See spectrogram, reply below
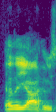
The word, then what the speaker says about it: Eliyahu: And he had teamed up with another person who was really into it named, I can't pronounce, I think, is it Eliyahu Rips of the Hebrew University in Israel? – Eliyahu sounds, that sounds like an accurate pronunciation.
